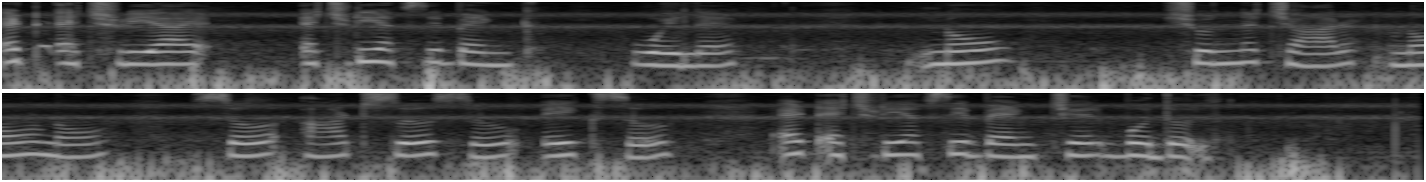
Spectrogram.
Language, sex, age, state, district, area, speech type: Goan Konkani, female, 18-30, Goa, Salcete, rural, read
